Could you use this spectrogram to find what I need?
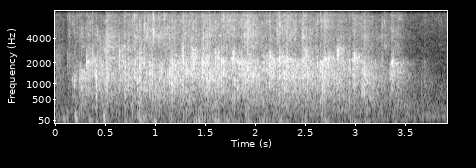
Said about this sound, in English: Clap your hands.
